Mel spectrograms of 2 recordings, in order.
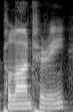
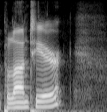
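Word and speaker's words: palantír: And of course the palanter. Uh there should be an accent on the first eye there. We just talked about the palanteer, uh, which is singular.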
